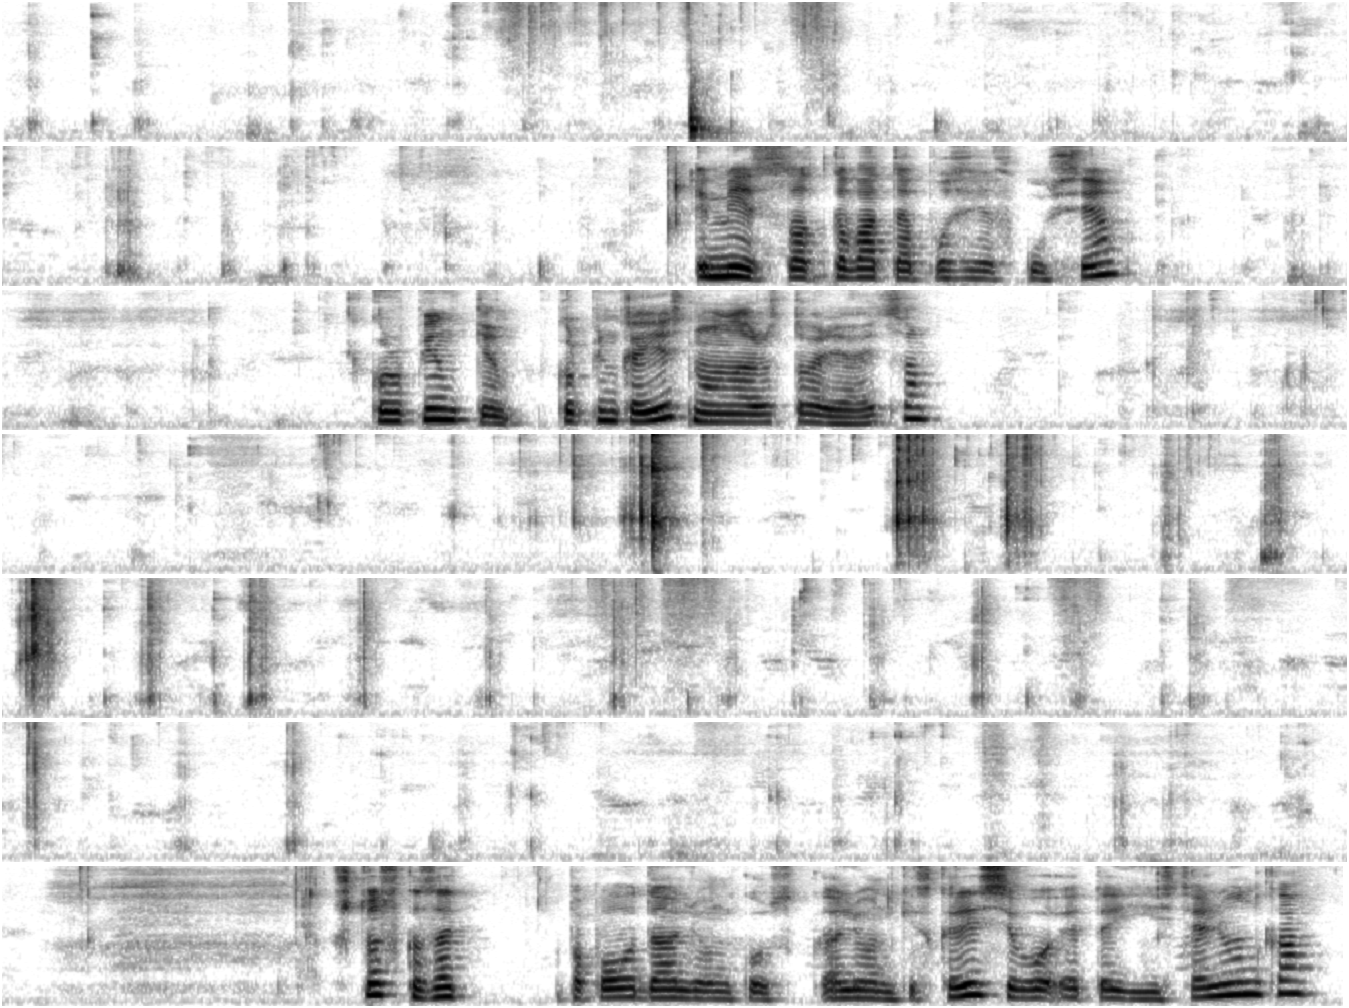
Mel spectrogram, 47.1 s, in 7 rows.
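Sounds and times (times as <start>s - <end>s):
crunching and chewing chalk: 0.0s - 10.1s, 18.6s - 40.9s.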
